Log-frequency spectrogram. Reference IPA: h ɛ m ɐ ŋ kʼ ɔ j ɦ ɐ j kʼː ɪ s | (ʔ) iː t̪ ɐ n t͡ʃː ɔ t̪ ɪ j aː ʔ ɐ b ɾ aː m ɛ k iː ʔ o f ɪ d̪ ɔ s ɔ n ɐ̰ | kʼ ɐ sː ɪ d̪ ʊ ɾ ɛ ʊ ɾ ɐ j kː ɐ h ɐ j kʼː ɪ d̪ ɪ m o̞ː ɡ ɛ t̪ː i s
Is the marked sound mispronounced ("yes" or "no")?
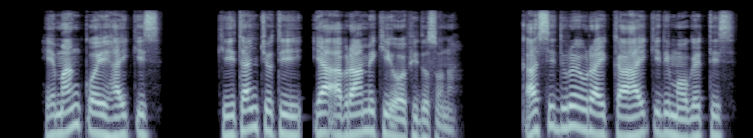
yes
